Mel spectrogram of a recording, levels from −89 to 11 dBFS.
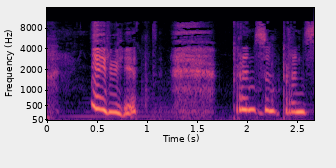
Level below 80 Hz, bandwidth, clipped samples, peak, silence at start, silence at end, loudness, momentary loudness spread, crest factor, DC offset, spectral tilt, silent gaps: -58 dBFS; 10.5 kHz; under 0.1%; -4 dBFS; 0 s; 0 s; -21 LUFS; 15 LU; 18 dB; under 0.1%; -3 dB/octave; none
